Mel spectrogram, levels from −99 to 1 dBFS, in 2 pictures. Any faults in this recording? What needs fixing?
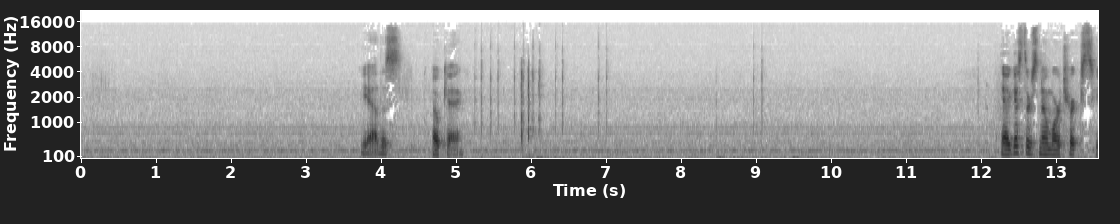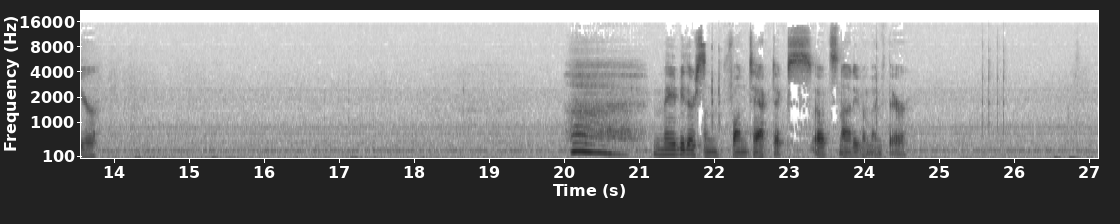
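Damaged data in a compressed stream at 21.83–21.89 s and 24.20–24.25 s: corrupt frames are misdecoded while the decoder resyncs. Checksummed transfer and error-checked storage would prevent it.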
